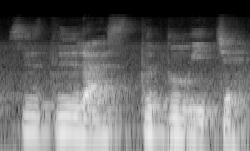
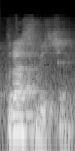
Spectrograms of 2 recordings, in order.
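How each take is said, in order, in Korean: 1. 단어의 모든 음절이 또렷하게 발음돼요. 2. 단어가 이어져 붙고 일부 음절이 빠져요. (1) "이렇게 얘기를 해야 돼요" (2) "한 번에 드라스비체 이렇게 얘기를 하는데"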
